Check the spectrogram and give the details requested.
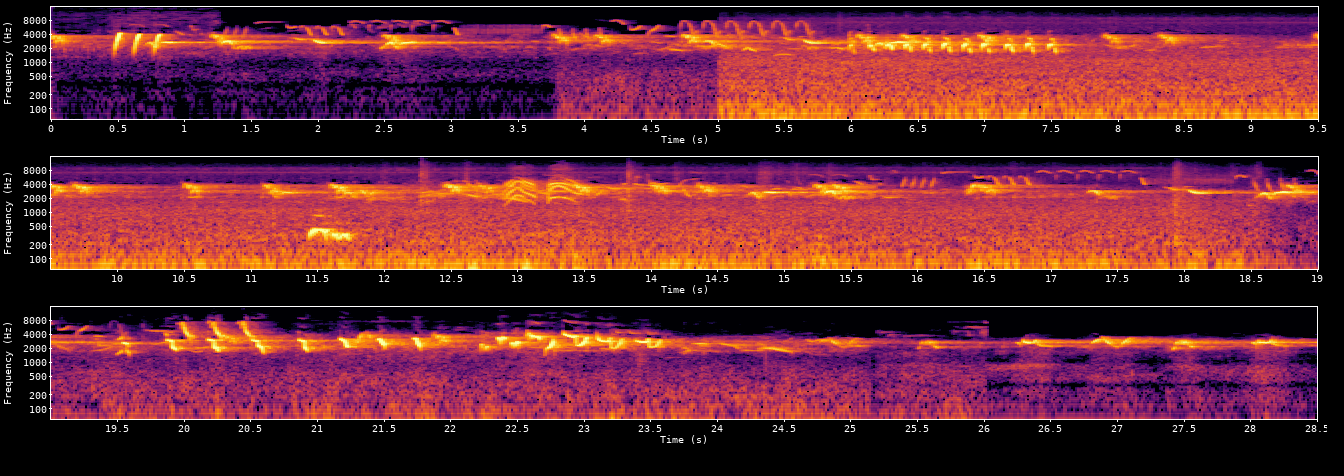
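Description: Many small birds chirping and trilling in quick repeated phrases, one call overlapping the next with no break.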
